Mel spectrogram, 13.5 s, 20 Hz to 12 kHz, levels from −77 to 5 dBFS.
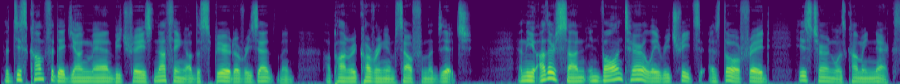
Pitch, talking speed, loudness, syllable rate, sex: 105 Hz, 140 wpm, -18 LUFS, 4.5 syllables/s, male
